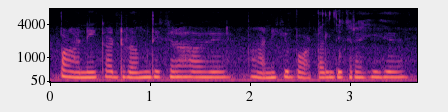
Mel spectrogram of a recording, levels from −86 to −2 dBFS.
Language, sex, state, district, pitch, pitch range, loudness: Hindi, female, Andhra Pradesh, Anantapur, 215 Hz, 210-220 Hz, -30 LUFS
